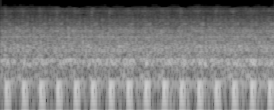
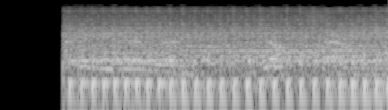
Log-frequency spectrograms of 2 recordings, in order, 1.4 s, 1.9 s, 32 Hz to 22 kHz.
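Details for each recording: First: Honda Ruckus NPS50 2017 50cc four-stroke scooter after idle screw adjustment, raised slightly to avoid stalling: even putt-putt, tachometer reads about 1380–1420 RPM, steady with no stumbling; healthy normal idle. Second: 2017 Honda Ruckus NPS50 50cc four-stroke scooter idling at almost 3,000 rpm, read on an inductive spark-plug-wire tachometer: quick, even single-cylinder patter well above a normal tickover; idle speed set far too high, before adjustment.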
